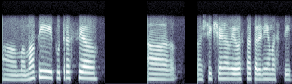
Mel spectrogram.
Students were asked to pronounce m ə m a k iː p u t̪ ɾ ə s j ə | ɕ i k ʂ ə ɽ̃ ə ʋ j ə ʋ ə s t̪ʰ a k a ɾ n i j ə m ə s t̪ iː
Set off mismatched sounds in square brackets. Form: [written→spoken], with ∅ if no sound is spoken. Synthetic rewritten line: m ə m a [k→p] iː p u t̪ ɾ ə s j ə | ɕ i k ʂ ə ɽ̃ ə ʋ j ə ʋ ə s t̪ʰ a k [a→ə] ɾ [n→ɳ] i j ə m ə s t̪ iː

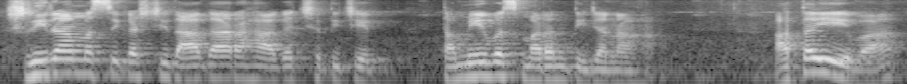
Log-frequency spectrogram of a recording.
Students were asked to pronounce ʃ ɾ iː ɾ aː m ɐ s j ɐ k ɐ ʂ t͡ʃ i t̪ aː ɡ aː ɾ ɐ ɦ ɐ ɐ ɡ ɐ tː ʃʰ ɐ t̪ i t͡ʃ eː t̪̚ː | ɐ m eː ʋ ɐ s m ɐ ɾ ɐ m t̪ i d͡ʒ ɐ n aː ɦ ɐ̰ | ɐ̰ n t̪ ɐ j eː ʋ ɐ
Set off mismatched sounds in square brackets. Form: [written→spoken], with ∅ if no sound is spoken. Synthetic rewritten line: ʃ ɾ iː ɾ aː m ɐ s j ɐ k ɐ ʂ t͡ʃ i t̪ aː ɡ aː ɾ ɐ ɦ ɐ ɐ ɡ ɐ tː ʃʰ ɐ t̪ i t͡ʃ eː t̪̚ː | ɐ m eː ʋ ɐ s m ɐ ɾ ɐ [m→n] t̪ i d͡ʒ ɐ n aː ɦ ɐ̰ | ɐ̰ [n→∅] t̪ ɐ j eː ʋ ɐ

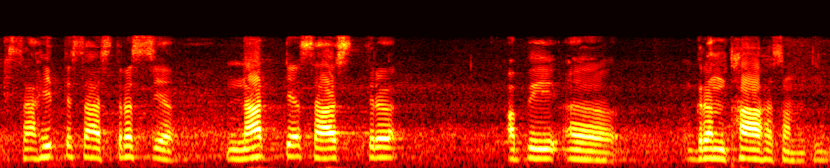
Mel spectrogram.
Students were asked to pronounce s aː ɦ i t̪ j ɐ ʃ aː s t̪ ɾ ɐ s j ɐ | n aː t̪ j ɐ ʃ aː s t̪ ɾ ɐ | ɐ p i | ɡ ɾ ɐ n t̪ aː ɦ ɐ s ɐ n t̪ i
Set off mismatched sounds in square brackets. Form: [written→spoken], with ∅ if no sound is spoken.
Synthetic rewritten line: s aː ɦ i t̪ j ɐ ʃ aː s t̪ ɾ ɐ s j ɐ | n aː t̪ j ɐ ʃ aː s t̪ ɾ ɐ | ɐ p i | ɡ ɾ ɐ n [t̪→t̪ʰ] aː ɦ ɐ s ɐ n t̪ i

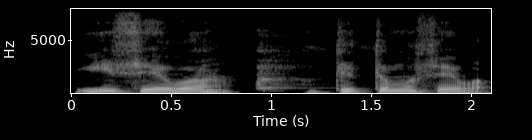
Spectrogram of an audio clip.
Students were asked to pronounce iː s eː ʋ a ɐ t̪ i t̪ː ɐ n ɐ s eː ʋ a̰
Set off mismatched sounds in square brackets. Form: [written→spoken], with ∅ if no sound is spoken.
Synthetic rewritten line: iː s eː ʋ a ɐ t̪ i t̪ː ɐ [n→m] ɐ s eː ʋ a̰

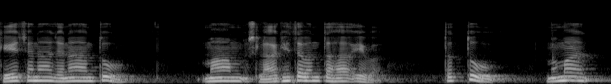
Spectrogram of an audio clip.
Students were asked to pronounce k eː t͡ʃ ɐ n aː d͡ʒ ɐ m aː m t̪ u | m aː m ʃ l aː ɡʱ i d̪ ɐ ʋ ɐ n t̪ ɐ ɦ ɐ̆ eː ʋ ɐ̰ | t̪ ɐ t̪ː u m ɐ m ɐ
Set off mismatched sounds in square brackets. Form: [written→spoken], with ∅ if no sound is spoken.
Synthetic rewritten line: k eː t͡ʃ ɐ n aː d͡ʒ ɐ [m→n] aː [m→n] t̪ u | m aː m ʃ l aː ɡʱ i [d̪→t̪] ɐ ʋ ɐ n t̪ ɐ ɦ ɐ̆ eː ʋ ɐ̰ | t̪ ɐ t̪ː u m ɐ m ɐ

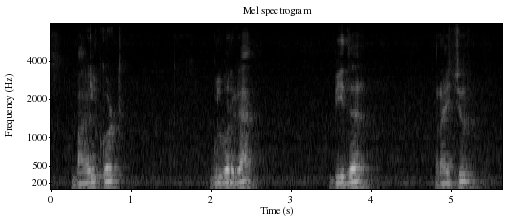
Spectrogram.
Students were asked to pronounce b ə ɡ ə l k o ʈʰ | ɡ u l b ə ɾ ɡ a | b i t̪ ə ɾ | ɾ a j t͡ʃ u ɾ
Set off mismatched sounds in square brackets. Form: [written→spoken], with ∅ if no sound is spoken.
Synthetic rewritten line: b [ə→a] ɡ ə l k o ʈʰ | ɡ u l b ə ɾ ɡ a | b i [t̪→d̪] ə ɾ | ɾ a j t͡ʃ u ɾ

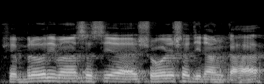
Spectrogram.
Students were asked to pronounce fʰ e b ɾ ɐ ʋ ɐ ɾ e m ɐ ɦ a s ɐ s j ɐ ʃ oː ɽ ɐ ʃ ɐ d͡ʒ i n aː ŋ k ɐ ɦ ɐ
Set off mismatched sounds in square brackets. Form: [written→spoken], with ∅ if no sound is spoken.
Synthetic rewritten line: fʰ e b ɾ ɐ ʋ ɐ ɾ [e→i] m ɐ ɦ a s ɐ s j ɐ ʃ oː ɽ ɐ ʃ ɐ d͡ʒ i n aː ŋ k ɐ ɦ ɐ

